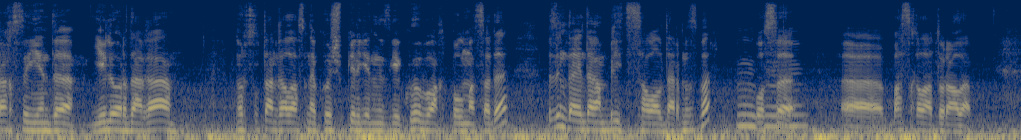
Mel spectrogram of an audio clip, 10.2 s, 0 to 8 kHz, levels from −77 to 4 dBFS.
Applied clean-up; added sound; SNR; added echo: none; none; none; none.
